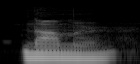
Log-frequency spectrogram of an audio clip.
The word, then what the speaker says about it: 나물: 나물, 나물. Just like how the English L at the end of a syllable is pronounced with the tongue staying in contact, not snapping off.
